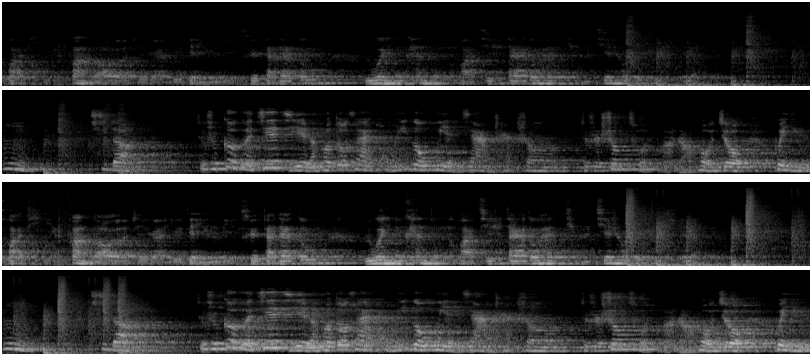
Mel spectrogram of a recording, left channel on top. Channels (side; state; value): left; quieter; 5.4 dB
